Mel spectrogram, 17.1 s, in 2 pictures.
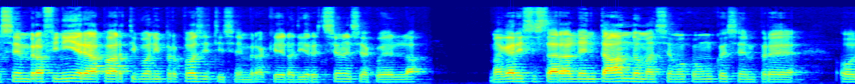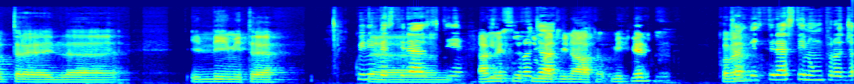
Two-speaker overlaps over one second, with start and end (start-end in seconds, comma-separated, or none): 12.2-14.5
